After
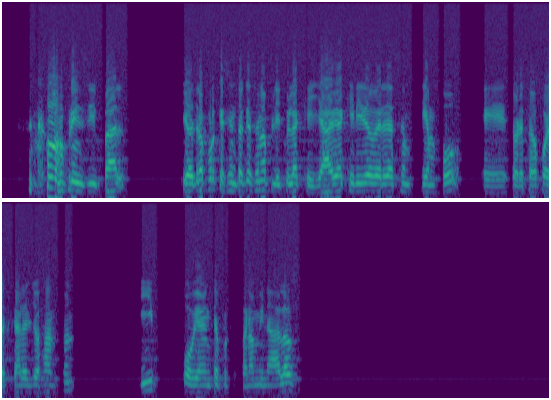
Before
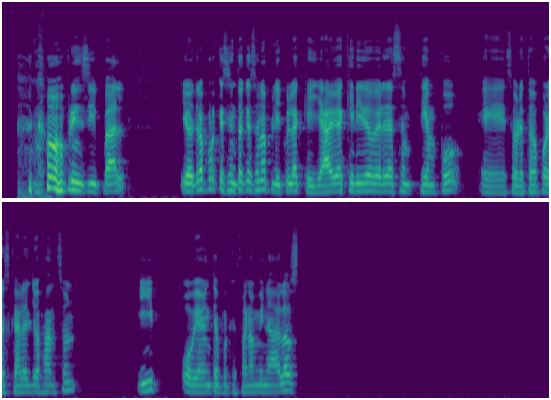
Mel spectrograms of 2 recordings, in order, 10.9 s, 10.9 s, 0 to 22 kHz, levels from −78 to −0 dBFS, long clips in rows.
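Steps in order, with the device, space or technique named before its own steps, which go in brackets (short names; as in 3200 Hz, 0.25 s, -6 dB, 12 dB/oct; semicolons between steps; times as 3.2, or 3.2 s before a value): aircraft radio (BPF 370–2600 Hz; hard clip -21.5 dBFS, distortion -8 dB; buzz 400 Hz, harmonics 3, -54 dBFS -6 dB/oct; white noise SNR 13 dB; gate -37 dBFS, range -21 dB); gain -2.5 dB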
